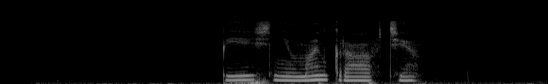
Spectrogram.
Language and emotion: Russian, neutral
